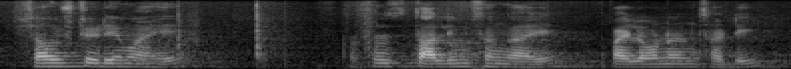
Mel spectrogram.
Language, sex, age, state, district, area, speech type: Marathi, male, 30-45, Maharashtra, Satara, urban, spontaneous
